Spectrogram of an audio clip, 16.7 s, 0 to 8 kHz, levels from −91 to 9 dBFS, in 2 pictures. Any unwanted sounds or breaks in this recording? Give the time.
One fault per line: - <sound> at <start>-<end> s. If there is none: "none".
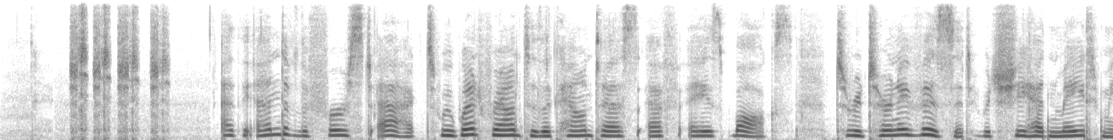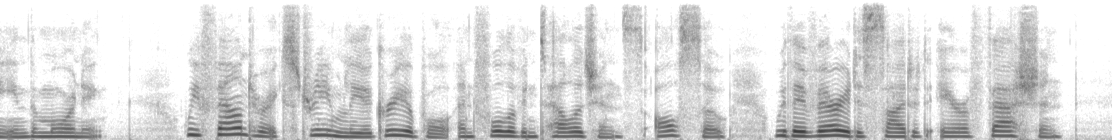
- laugh at 0.5-1.3 s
